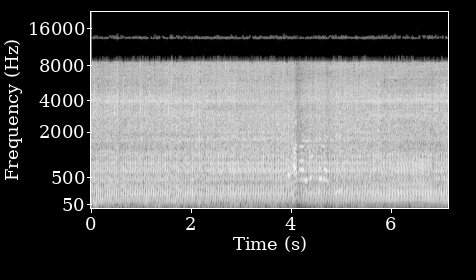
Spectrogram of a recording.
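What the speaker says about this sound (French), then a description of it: "On va garder la moto un peu accélérée." Dirt bike propped on its side stand in gear, engine held at a slightly raised steady rev, loud and continuous throughout with a brief dip near the middle, while someone talks over it.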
